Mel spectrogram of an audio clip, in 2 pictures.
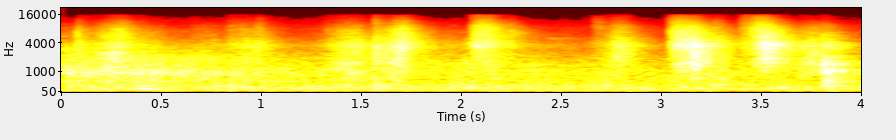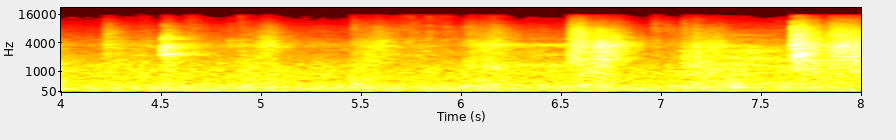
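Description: Faint footsteps and shuffling on a shop floor, with a few soft knocks and rustles of tools being picked up and handled.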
